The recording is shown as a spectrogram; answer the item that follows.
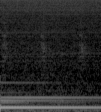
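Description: Last chord of the closing guitar music ringing out, a low sustained chord fading away steadily.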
